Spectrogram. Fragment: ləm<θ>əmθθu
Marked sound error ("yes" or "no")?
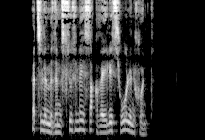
yes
